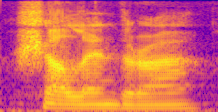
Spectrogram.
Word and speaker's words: Shalendra: Chữ S là cong lưỡi lại, bởi vì nó có dấu sắc ở trên đầu là sh, sh, sh, shalendra, shalendra. Rajaya, hai chữ A có dấu gạch ngang trên đầu, chúng ta sẽ đọc hai nhịp.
